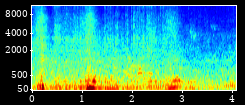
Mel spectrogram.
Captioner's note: engine starts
